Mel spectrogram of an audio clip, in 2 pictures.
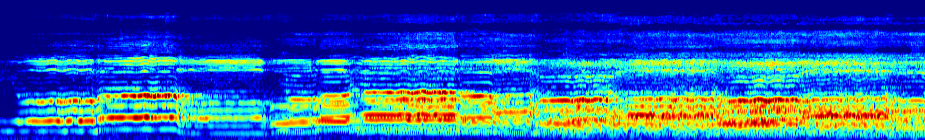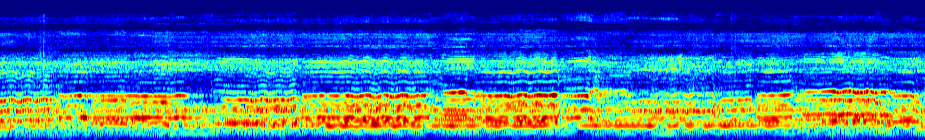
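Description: An Appenzell Zäuerli, a wordless natural yodel sung a cappella by six men. A single lead voice opens alone with stepping notes, and about five seconds in the others join in, holding a full chord beneath the yodelled melody.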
